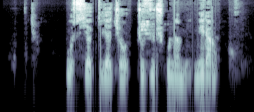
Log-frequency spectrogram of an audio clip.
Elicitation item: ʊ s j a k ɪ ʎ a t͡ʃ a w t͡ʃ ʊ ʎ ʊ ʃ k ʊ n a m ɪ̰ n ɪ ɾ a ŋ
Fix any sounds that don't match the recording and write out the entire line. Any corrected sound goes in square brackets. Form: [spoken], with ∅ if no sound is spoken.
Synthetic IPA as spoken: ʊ s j a k ɪ ʎ a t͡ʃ a w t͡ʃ ʊ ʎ ʊ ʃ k ʊ n a m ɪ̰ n ɪ ɾ a ŋ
